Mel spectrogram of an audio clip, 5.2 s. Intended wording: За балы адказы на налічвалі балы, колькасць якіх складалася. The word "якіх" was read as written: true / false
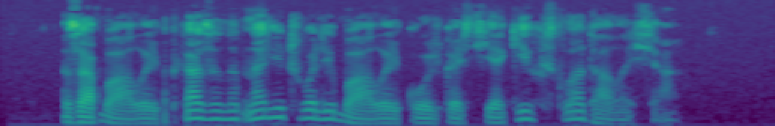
true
